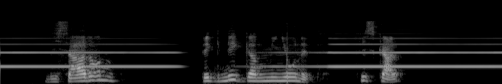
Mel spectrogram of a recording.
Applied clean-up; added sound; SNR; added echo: none; Wind instrument, woodwind instrument; 1 dB; none.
